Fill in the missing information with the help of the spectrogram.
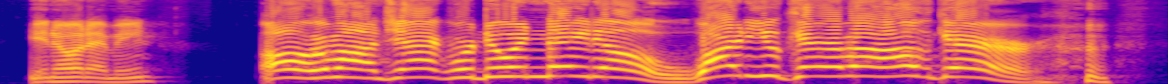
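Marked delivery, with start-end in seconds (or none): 1.3-5.6 smug, very high-pitched, slow and dragged out. Imagining a politician brushing off healthcare questions: Joe Biden impression. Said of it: "I could hear, like, Joe Biden saying that".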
